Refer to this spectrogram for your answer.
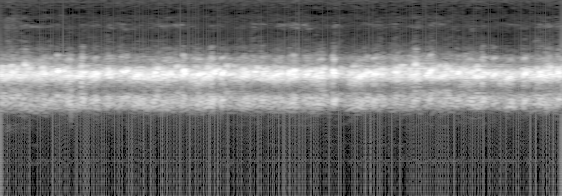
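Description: A tree frog chorus, a steady dense trilling buzz that carries on without a break.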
